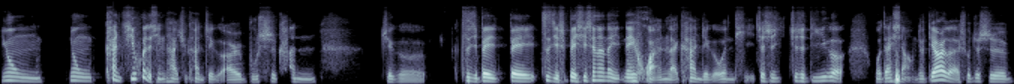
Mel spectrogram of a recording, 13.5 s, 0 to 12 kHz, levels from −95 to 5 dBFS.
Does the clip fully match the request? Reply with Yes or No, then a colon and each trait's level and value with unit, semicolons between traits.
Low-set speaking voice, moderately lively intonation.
Yes: low, 130 Hz; average, 4.4 semitones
